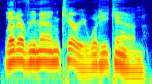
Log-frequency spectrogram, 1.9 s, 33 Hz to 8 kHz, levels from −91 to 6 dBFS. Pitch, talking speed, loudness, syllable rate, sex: 120 Hz, 220 wpm, -17 LUFS, 5.8 syllables/s, male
